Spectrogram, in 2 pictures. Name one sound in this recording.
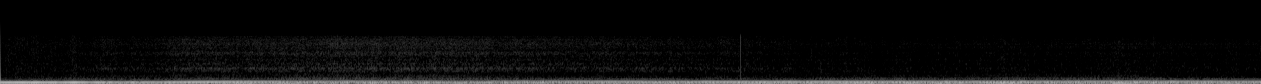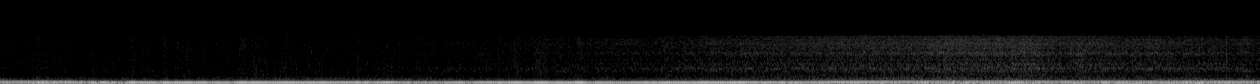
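A car engine drones loudly and steadily from inside the car, rising and falling in pitch as the car speeds up and slows.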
